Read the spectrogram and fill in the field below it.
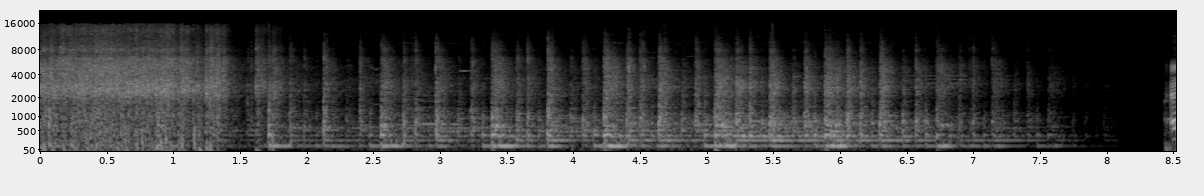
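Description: Firecrackers bursting at a street victory celebration in Kalyan, with a halgi drum beat, sounding as a dense run of sharp crackling pops over steady rhythmic drumming, loud and continuous before cutting off near the end.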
